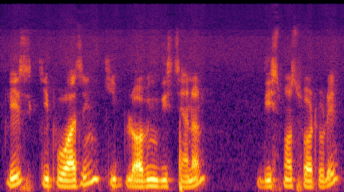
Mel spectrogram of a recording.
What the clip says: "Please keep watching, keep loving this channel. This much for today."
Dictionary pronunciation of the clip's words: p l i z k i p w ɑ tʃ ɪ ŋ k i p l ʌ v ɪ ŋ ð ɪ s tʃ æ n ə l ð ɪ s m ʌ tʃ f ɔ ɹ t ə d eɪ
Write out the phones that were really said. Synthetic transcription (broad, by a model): p l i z k i p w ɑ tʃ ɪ ŋ k i p l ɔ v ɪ ŋ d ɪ s tʃ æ n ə l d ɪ s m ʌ s f ɔ ɹ t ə d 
